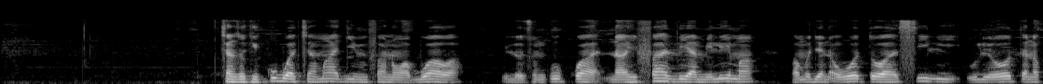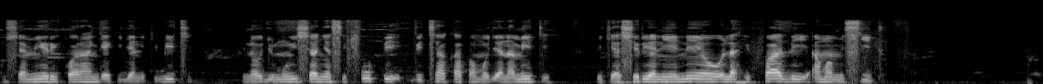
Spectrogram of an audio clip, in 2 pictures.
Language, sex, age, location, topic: Swahili, male, 25-35, Dar es Salaam, agriculture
